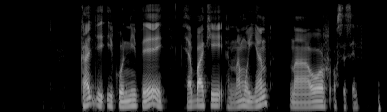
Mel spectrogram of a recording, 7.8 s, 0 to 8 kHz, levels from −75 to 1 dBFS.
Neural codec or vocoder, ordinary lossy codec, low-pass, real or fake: none; none; 7.2 kHz; real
